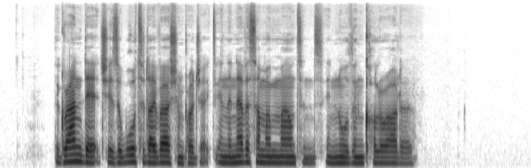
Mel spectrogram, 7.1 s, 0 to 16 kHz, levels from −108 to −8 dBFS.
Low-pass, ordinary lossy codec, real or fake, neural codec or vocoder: 14.4 kHz; AAC, 96 kbps; real; none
